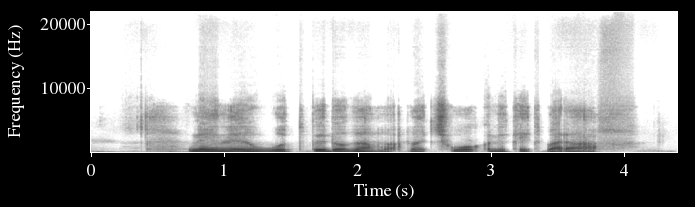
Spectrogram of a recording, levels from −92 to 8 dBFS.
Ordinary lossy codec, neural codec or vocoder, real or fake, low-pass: none; codec, 44.1 kHz, 2.6 kbps, DAC; fake; none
